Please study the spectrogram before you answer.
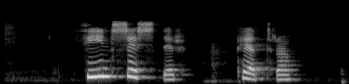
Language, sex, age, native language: Icelandic, female, 10, Icelandic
